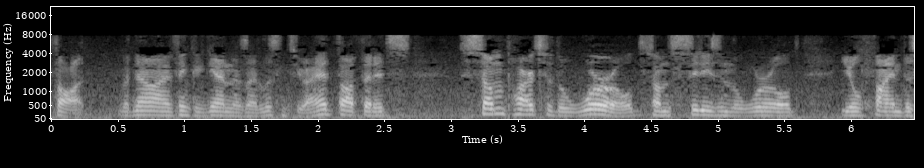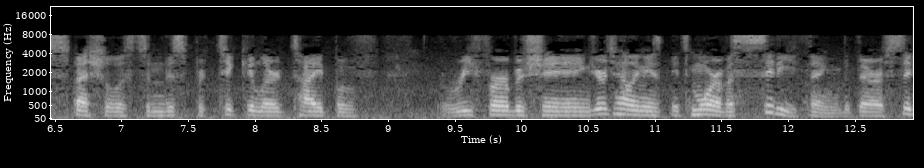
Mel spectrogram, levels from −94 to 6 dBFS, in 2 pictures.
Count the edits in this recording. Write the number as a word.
two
